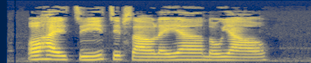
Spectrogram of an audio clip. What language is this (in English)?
Cantonese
